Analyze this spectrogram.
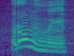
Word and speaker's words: Ромни: з Донеччини на сумщину у місто назва якого теж походить від найменування річки Ромни Чи все ж Ромни першопочатково називалося ромен з наголосом на останній склад згодом назва дещо змінилася втім наголос так і залишився тому єдино правильний варіант Ромни А тепер до найстарішого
